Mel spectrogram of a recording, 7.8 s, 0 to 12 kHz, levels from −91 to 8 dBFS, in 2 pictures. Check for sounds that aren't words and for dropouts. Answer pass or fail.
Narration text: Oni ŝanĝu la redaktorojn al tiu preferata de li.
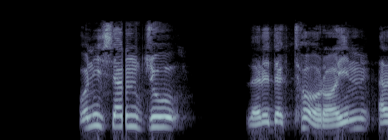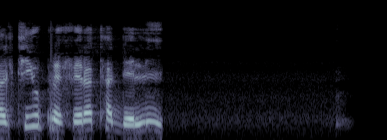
pass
